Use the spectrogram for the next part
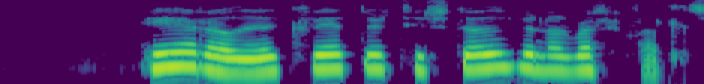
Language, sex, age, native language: Icelandic, female, 20-29, Icelandic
